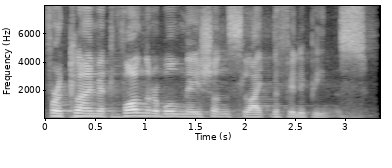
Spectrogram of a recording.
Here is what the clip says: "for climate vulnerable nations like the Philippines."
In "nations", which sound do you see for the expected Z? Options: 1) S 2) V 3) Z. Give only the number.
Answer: 1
